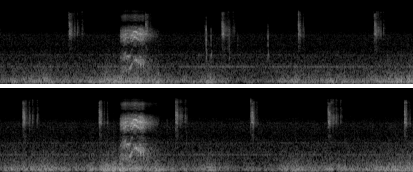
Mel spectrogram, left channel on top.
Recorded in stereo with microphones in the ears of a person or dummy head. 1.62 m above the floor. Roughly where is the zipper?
Centre.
